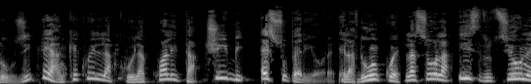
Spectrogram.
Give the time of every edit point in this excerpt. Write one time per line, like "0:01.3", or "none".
0:01.2
0:02.0
0:03.6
